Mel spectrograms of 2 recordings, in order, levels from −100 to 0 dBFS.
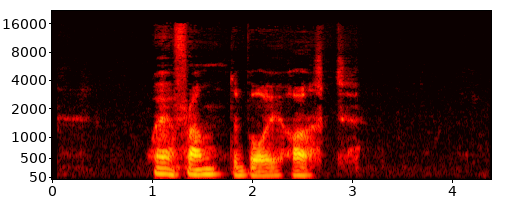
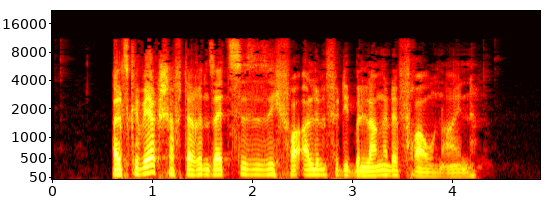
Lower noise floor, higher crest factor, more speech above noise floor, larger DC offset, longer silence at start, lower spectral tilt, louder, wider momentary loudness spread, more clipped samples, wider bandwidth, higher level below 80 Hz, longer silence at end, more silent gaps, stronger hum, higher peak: first, -80 dBFS vs -73 dBFS; about the same, 22 dB vs 18 dB; second, 44 dB vs 55 dB; neither; first, 1 s vs 0.6 s; first, -6.5 dB/octave vs -4.5 dB/octave; second, -37 LUFS vs -18 LUFS; first, 21 LU vs 12 LU; neither; first, 16.5 kHz vs 11.5 kHz; second, -74 dBFS vs -46 dBFS; first, 1.3 s vs 0.65 s; neither; neither; second, -18 dBFS vs 0 dBFS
